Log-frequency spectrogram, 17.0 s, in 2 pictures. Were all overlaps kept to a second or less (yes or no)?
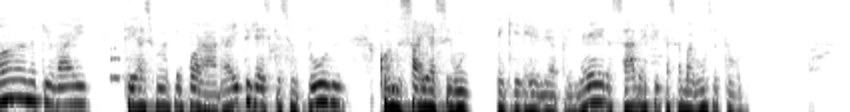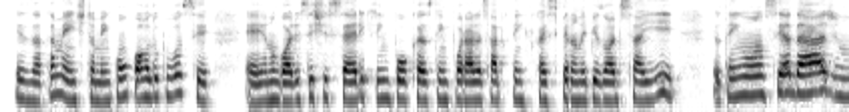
yes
